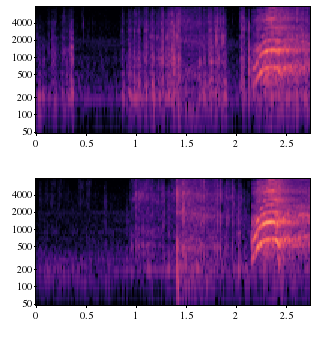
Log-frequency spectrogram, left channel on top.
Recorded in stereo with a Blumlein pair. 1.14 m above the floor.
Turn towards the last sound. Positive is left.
turn(degrees=-55)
